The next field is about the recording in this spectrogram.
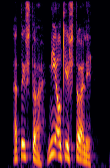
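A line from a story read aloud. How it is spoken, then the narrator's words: Man roaring with laughter. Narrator (Russian): прохохотал цыган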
